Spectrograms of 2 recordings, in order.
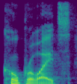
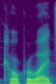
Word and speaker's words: coprolites: can actually learn a lot from coprolites or coprolites. I've heard it pronounced both ways. And we'll talk more in detail with Karen Chin about everything to do with coprolites and the things you can learn from it.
